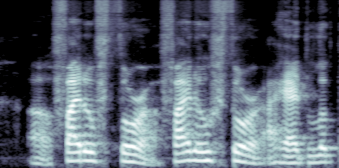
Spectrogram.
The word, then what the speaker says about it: phytophthora: Something called phytophthora. Phytophthora. I had to look that up how to pronounce that the right way.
